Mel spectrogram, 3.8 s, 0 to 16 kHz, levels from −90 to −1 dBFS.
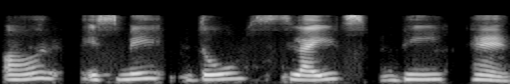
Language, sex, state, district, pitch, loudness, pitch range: Hindi, female, Madhya Pradesh, Dhar, 220 Hz, -19 LUFS, 205-235 Hz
